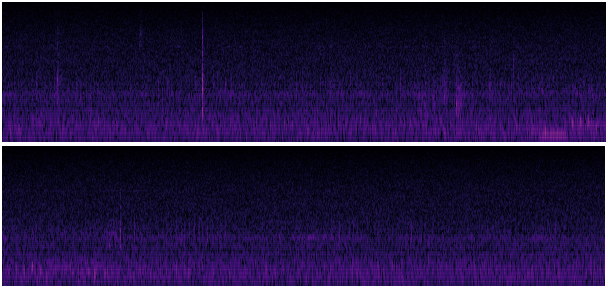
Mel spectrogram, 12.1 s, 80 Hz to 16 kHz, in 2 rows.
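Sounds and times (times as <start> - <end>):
soft ticks: 0.3 - 2.2, 3.0 - 5.2.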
